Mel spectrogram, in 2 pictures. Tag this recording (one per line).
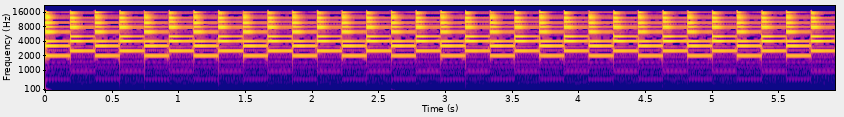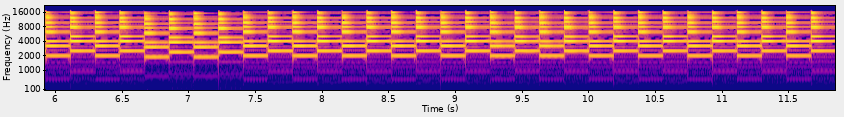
new
Ambient
Listening
breakbeat
Noise
Experimental
NoiseBient
Psychedelic
Dark
Easy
